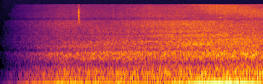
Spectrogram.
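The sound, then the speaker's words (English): Tractors rumble along a dirt road next to a green field of durum wheat in Yuma, Arizona, throwing dust in the air. A steady broad engine roar with a low droning hum swells gradually louder and holds. No voices. “Tractors throw dust in the air on a road next to a green field of durum wheat in Yuma, Arizona.”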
